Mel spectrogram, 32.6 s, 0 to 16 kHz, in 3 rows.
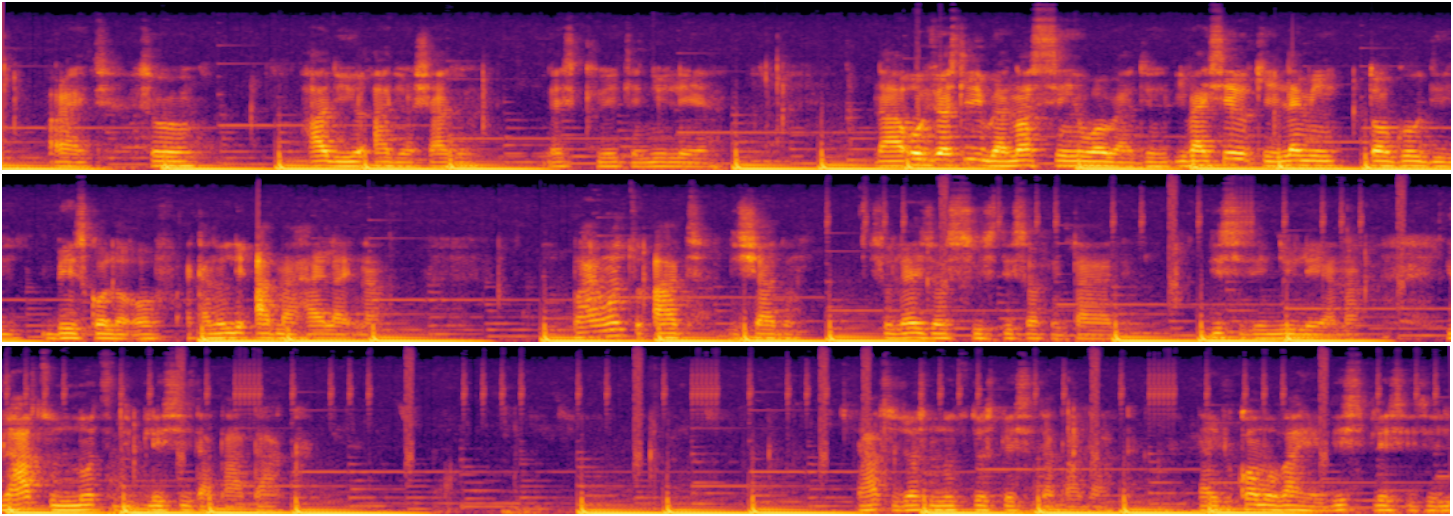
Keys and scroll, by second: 6.2 space, 21.4 space, 23.1 space, 28.8 space, 30.2 space.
